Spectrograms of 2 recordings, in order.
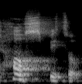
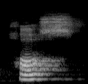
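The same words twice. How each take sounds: First: Said in the usual way. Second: "hospital" split into three separate beats, hos, pi, tal; syllable by syllable. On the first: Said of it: "what was the word that I said?". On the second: Shown as a demonstration. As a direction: break "hospital" into hos... pi... tal, pausing after each syllable. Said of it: "Three syllables".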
